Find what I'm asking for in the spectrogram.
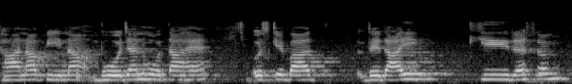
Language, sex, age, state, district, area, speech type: Hindi, female, 18-30, Madhya Pradesh, Hoshangabad, rural, spontaneous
